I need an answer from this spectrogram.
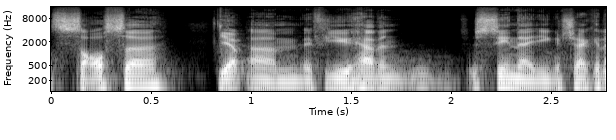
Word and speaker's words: SLSA: It's SLSA. We say it Salsa, we spell it SLSA.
